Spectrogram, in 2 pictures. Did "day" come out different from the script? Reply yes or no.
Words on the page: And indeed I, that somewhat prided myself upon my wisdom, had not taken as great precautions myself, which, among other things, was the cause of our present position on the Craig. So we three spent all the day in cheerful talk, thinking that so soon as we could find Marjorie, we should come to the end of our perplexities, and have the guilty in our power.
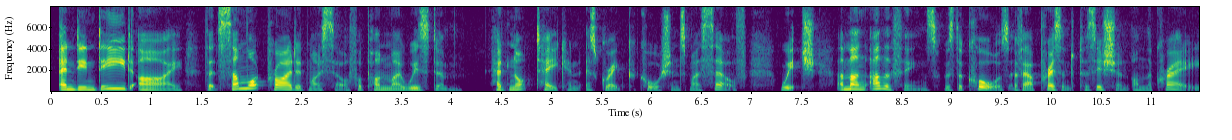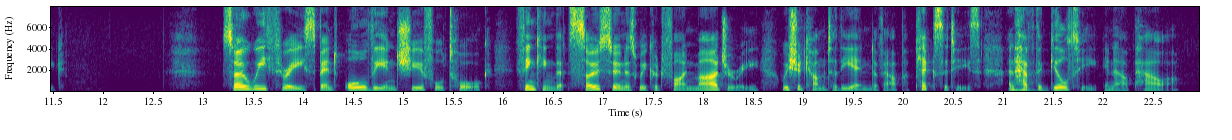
yes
